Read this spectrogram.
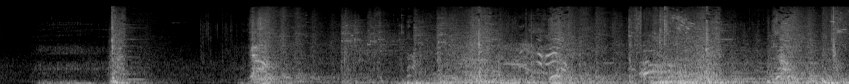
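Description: An axe swooshes through the air.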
